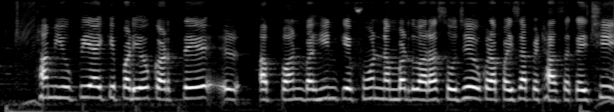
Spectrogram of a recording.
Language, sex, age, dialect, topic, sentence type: Magahi, male, 18-24, Western, banking, statement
